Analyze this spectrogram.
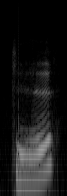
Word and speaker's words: deux: Un, deux, silent x.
